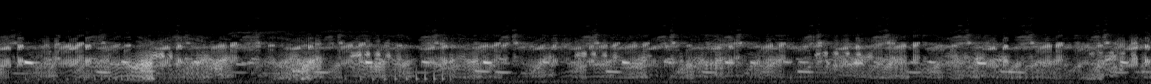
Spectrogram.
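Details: A continuous frog chorus: overlapping coarse croaks and pulsed rattles from many animals, steady throughout, with occasional thin tonal peeps.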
